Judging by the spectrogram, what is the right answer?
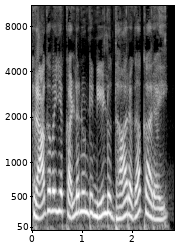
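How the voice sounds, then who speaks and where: A woman reading an expressive scripted moral story as its narrator. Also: fairly high pitch, moderate pace, no room sound, clean studio sound.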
